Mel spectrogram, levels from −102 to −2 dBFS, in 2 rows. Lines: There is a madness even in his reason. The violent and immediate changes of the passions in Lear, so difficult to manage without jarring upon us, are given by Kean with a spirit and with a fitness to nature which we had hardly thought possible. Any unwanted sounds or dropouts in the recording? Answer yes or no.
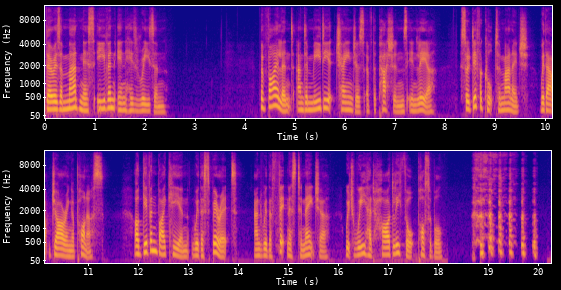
yes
